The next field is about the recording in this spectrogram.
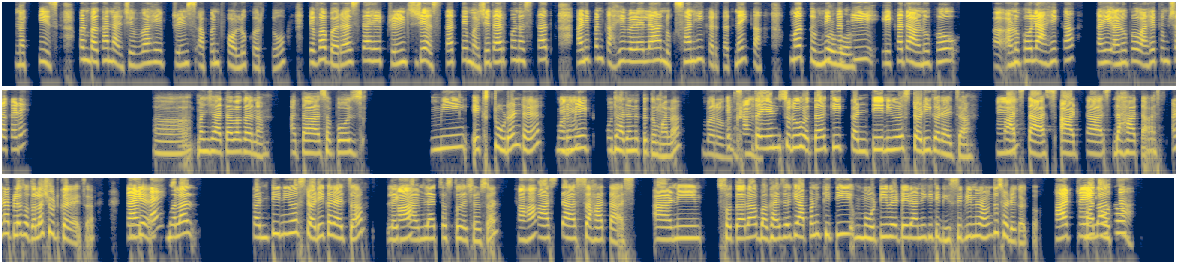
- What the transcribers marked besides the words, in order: in English: "सपोज"; in English: "स्टुडंट"; in English: "कंटिन्युअस"; in English: "शूट"; anticipating: "काय, काय?"; in English: "कंटिन्युअस"; in English: "लाइक टाइम लॅप्स"; in English: "मोटिवेटेड"
- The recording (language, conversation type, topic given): Marathi, podcast, सोशल मीडियावर व्हायरल होणारे ट्रेंड्स तुम्हाला कसे वाटतात?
